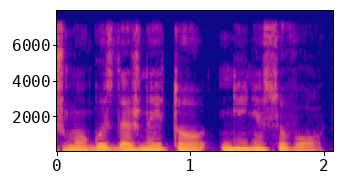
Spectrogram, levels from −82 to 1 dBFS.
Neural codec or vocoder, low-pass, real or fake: none; 7.2 kHz; real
